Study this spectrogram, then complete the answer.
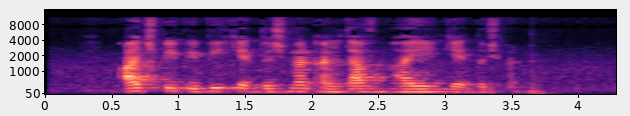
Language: Urdu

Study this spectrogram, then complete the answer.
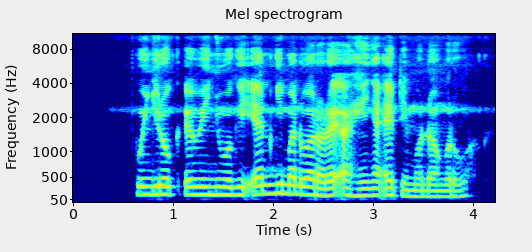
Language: Luo (Kenya and Tanzania)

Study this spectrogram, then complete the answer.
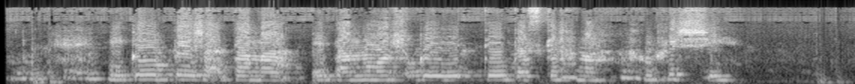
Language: Seri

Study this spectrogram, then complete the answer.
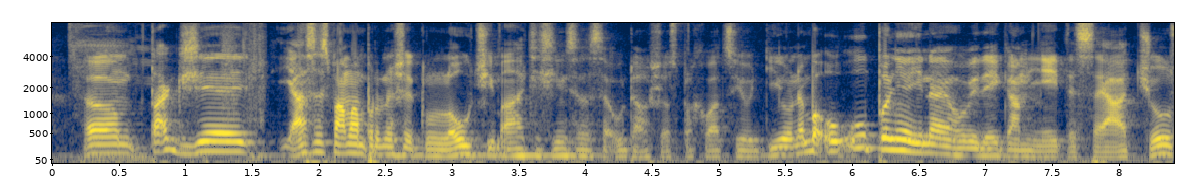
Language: Czech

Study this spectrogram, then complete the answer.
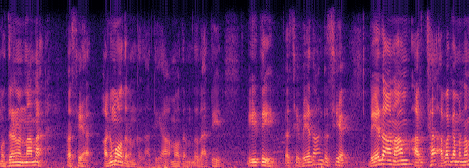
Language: Sanskrit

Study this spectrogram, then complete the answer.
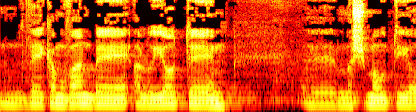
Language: Hebrew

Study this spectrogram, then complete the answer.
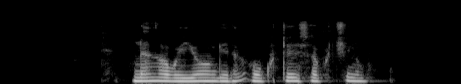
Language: Ganda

